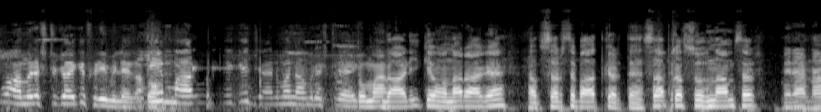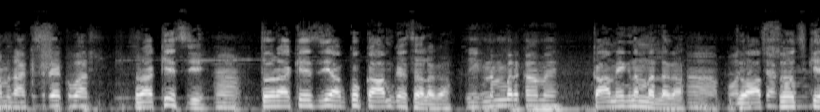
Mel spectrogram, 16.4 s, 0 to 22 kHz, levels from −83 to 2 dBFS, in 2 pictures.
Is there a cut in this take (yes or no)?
yes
